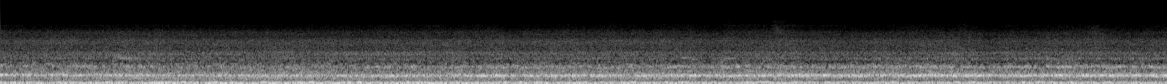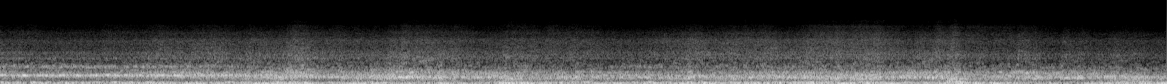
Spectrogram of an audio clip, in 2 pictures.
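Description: BART train running: a loud, steady low rumble with a motor whine that drifts slowly down in pitch.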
